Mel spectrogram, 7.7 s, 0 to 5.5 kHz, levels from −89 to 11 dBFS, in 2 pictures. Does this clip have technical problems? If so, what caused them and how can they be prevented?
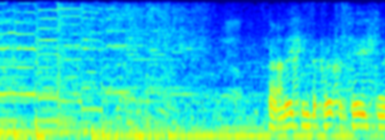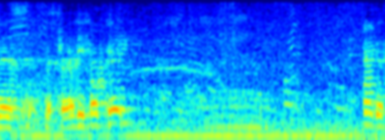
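No, the signal shows no technical faults anywhere in the clip, so there is nothing here that needs preventing.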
